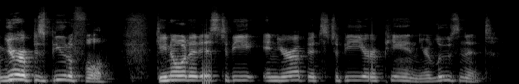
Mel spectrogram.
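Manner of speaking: high-pitched, mild half-shouting yell. Imitating Donald Trump yelling at a helicopter about Europe: Donald Trump impression, yelling. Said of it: "That's what he sounded like".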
